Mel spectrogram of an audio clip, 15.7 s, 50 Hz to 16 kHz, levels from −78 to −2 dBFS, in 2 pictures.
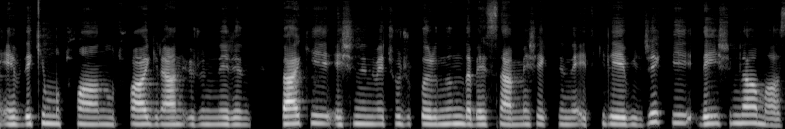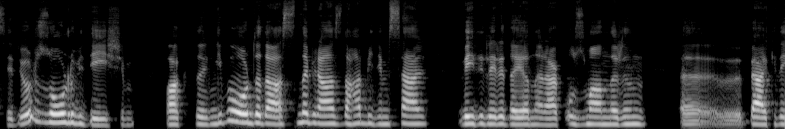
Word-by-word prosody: evdeki 200 +3 -1
mutfağın, 205 -2 -1
mutfağa 200 +1 +2
giren 195 0 0
ürünlerin, 190 -1 -6 0.3
belki 210 +1 +4
eşinin 200 +1 -4
ve 200 - -4
çocuklarının 200 +1 -2
da 195 - 0
beslenme 190 0 -1
şeklini 190 -1 -8
etkileyebilecek 200 +6 -2
bir 230 -4 -7
değişimden 220 +2 0
bahsediyoruz. 175 - -2
Zorlu 245 -1 +6
bir 210 -3 -5
değişim 175 +1 -5 0.3
baktığın 190 +1 0
gibi. 235 +7 -4
Orada 245 -4 +7
da 215 - +6
aslında 200 +6 +2
biraz 215 -1 +2
daha 215 +1 -1
bilimsel 205 0 -1 0.3
verilere 205 -1 +2
dayanarak 190 -2 +1
uzmanların, 195 0 -1 0.4
ııı, 100 -9 -7
belki 195 -1 +5
de 200 - -2
200 Hz, 125 wpm, -23 LUFS, 190-210 Hz, 0.4 s, Orada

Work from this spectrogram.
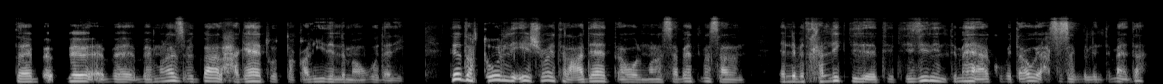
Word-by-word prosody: طيب 130 -2 +3
ب - - -1 0.2
ب 150 - +5 0.4
ب 115 -2 -2
بمناسبة 140 +4 -2
بقى 150 -2 +6
الحاجات 140 +2 +3
والتقاليد 125 +3 -7
اللي 115 -2 -4
موجودة 105 0 -8
دي، 90 -2 -12 0.4
تقدر 235 -2 +6
تقول 195 +2 +2
لي 175 -3 +2
إيه 185 - +2
شويّة 175 +1 +1
العادات 140 +6 +1
أو 115 0 -2
المناسبات 115 +6 -4
مثلًا، 115 -6 -2 0.4
اللي 120 - 0
بتخليك 135 +6 -1
ت 140 - -10
ت 125 -2 -2
تزيد 130 +10 -2
انتماءك 140 -3 0
وبتقوي 135 +5 -2
إحساسك 130 -5 +3
بالانتماء 115 0 -6
ده؟ - - -8
130 Hz, 155 wpm, -24 LUFS, 115-150 Hz, 0.4 s, بقى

